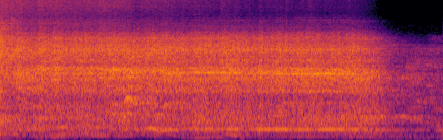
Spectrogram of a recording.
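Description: Electric mixer grinder with a steel jar running in one short burst: a steady high whir that starts suddenly and winds down just before the end.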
